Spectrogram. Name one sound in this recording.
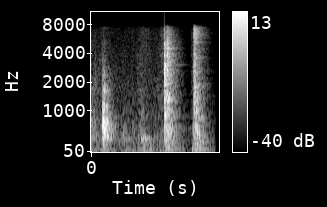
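A car hood slams shut.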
